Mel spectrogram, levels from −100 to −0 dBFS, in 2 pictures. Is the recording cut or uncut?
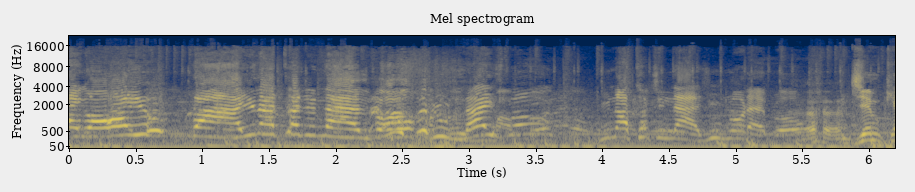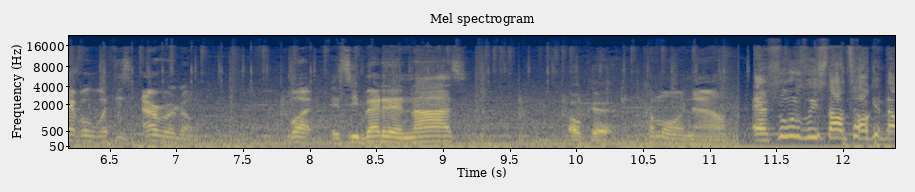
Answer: uncut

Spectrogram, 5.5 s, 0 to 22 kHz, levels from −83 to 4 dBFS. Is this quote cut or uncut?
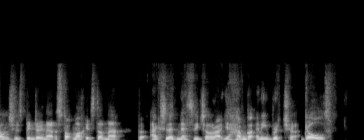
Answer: cut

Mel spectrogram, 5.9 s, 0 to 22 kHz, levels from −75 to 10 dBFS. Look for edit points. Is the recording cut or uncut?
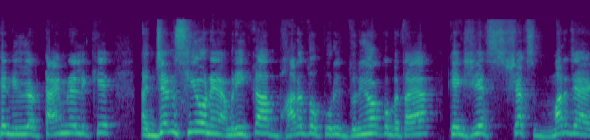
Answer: cut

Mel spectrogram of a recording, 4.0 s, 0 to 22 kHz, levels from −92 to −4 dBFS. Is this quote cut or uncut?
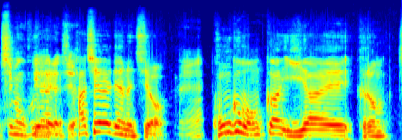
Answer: uncut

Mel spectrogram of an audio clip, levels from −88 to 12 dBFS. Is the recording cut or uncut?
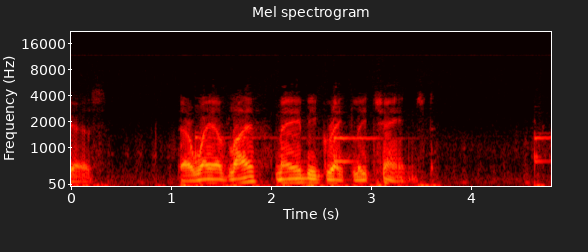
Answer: cut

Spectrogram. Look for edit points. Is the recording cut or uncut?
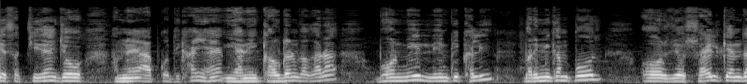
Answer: cut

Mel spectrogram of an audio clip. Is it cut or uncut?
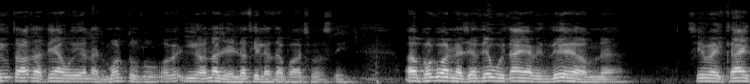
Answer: uncut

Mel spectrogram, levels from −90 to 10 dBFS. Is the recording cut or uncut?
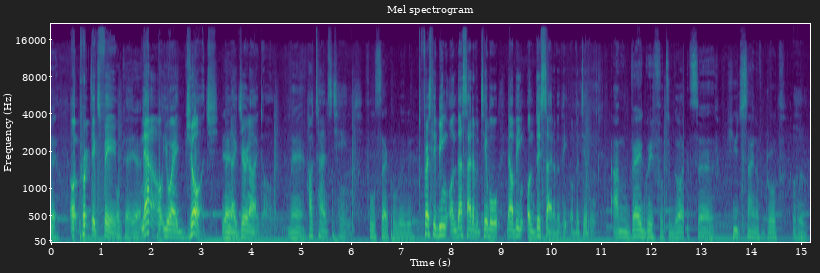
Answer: uncut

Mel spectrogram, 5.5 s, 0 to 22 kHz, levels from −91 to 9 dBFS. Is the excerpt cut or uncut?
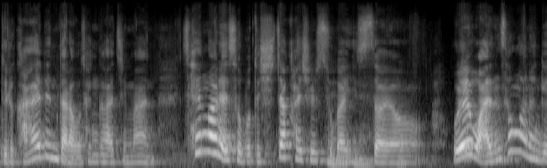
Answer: cut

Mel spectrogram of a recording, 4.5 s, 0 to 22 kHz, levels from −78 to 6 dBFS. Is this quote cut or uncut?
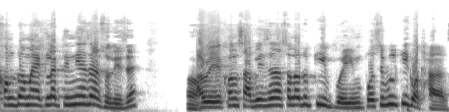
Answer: uncut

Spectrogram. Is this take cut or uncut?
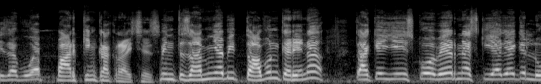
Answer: cut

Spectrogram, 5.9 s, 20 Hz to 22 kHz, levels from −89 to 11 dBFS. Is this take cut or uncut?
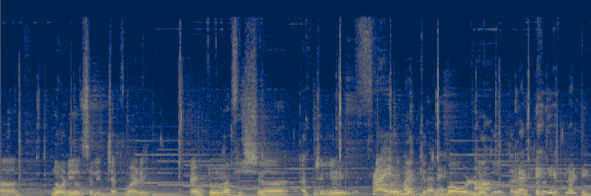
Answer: uncut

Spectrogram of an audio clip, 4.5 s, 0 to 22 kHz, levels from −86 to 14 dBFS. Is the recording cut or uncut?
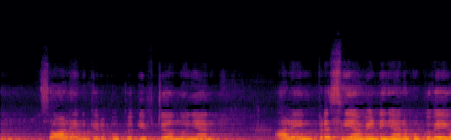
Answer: uncut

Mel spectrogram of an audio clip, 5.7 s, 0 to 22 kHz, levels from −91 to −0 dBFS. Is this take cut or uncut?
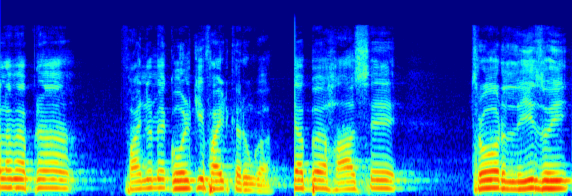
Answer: cut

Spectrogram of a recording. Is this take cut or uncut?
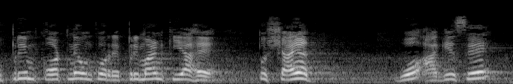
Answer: uncut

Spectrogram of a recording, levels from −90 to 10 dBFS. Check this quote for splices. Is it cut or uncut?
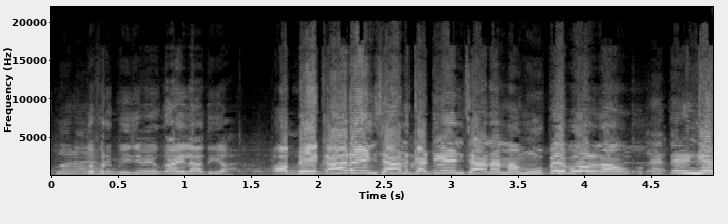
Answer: cut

